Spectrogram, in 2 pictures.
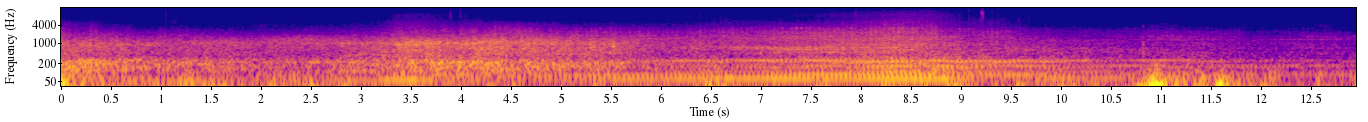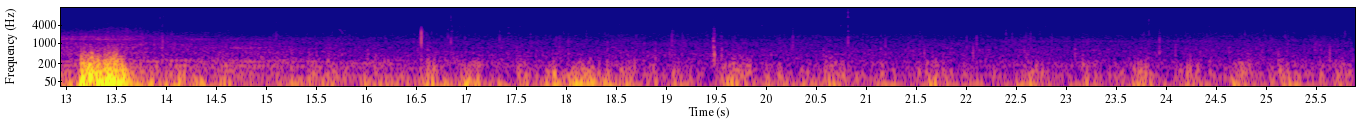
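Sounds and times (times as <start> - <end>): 
street ambience: 0.0 - 25.8
birds: 14.4 - 25.8.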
